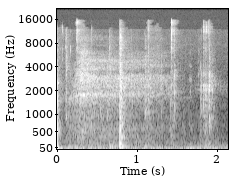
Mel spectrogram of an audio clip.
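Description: Near silence with a few faint, scattered clicks of a computer mouse, the clearest a little under a second in.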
